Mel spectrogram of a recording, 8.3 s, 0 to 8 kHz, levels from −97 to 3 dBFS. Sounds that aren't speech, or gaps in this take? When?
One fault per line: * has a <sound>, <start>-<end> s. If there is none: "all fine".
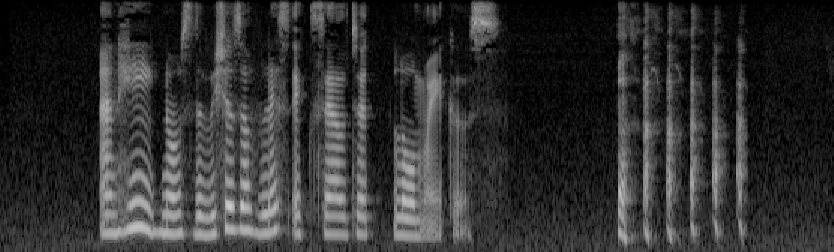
* has a laugh, 6.2-7.5 s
